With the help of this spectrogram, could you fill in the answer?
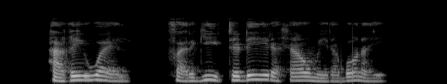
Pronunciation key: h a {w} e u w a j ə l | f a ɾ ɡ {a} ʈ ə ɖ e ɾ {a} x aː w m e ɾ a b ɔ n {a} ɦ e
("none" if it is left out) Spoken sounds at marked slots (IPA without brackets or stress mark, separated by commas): ɣ, i, a, a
